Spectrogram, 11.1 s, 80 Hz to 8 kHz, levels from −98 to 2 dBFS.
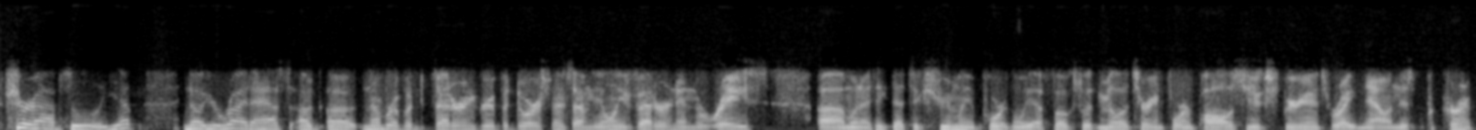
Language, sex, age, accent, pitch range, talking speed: English, male, 30-49, American, 135-155 Hz, 235 wpm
